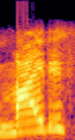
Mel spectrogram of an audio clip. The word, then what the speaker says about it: Meidas: The YouTube channel is called The Midas Touch. That's spelled MEIDAS and then the word touch.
